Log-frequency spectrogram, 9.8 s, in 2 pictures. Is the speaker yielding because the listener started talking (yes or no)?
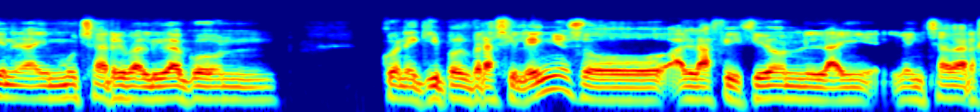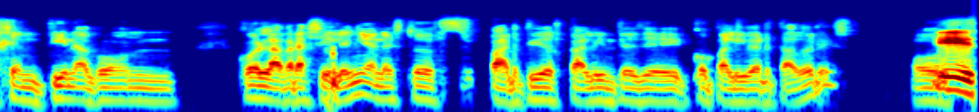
yes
